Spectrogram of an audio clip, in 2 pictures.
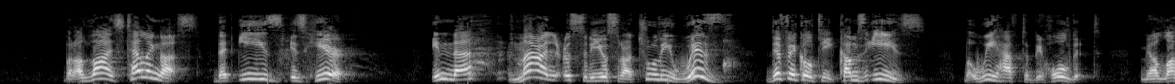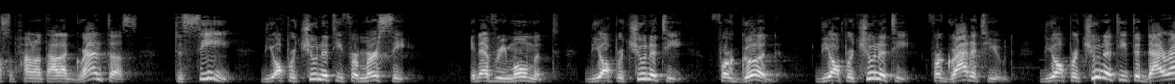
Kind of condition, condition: setting, large echoing room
